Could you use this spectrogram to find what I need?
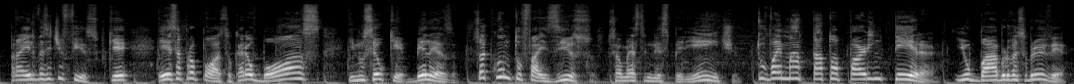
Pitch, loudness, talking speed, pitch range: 215 Hz, -18 LUFS, 235 wpm, 175-255 Hz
